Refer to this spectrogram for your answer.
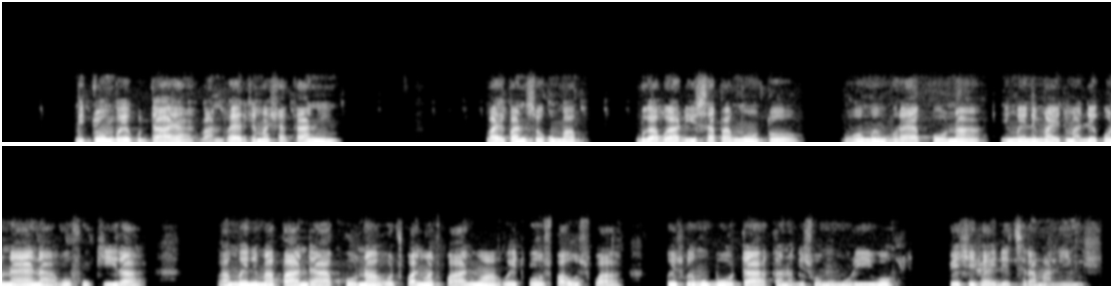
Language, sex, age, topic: Ndau, female, 50+, health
